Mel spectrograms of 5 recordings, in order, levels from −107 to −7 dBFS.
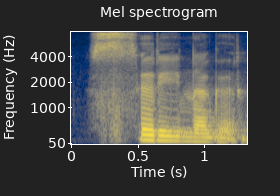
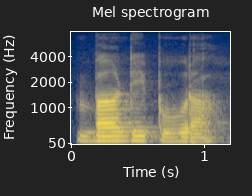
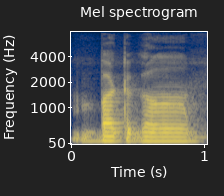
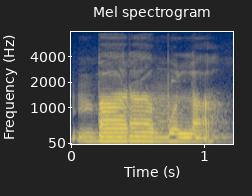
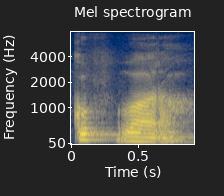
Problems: constant background noise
